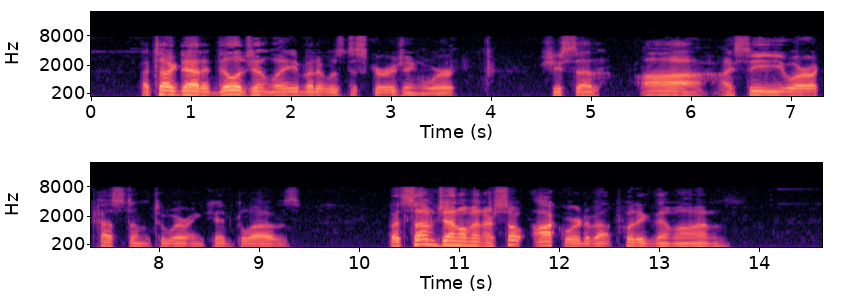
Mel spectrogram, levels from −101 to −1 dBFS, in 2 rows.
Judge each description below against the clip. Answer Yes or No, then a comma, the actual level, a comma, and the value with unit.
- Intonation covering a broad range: No, average, 3.6 semitones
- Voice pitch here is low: Yes, low, 120 Hz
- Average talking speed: No, slow, 130 wpm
